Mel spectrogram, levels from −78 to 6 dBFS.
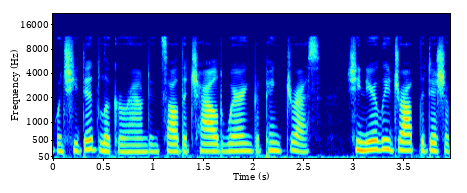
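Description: No technical faults can be heard anywhere in the recording.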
